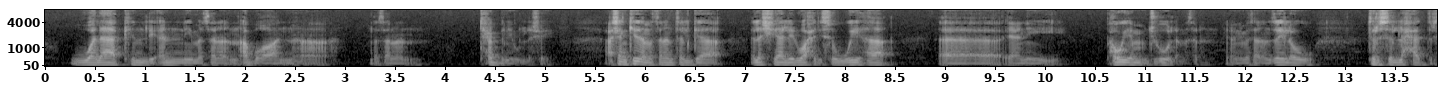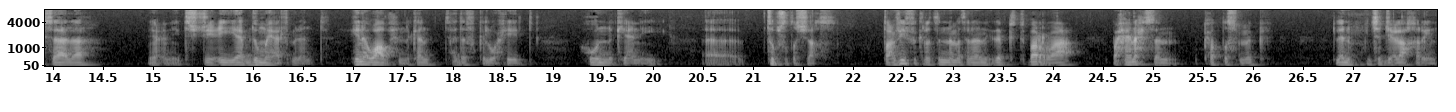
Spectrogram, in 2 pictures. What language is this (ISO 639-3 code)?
ara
